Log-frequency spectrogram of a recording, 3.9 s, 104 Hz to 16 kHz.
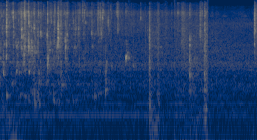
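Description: Water running out of the drain of an 8-gallon Vevor ultrasonic cleaner, a soft continuous trickle and splash with scattered drips, fairly quiet and with no voices.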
